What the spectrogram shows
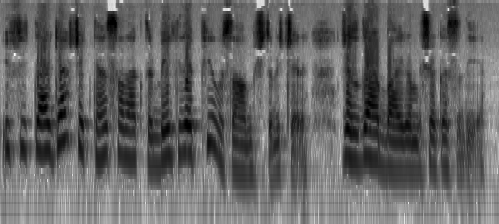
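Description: A woman's voice: medium pitch, normal speed, warm tone, lo-fi sound, close to an everyday voice. A woman voicing a grumpy, sulky eleven-year-old boy who mutters sarcastic remarks. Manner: grumbling, sarcastic.

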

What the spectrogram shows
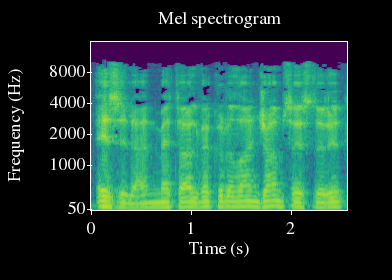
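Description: A man narrating a thriller audiobook in a steady, measured reading. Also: on the low side.

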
